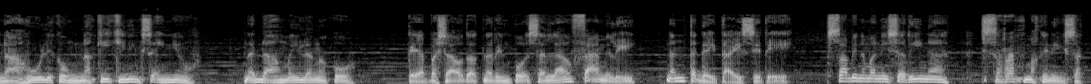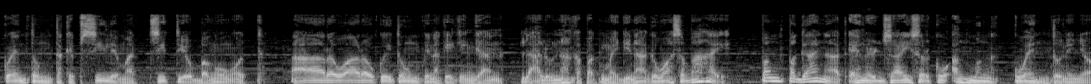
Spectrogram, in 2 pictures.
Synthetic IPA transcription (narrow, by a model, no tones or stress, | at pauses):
naɦuːlɪkoŋnɐkikɪnɪɡsɐʔɪɲo̞ | nɐd̪amɐjlɐŋɐko̞ | kɐja̰ʔpɐʃaːʔot̪ʔot̪̚nɐɾɪnpo̞sɐlawfa̰mɪlḭ | nɐŋt̪ɐɡɐjt̪a̰jsɪt̪ḭ | saːbɪnɐmanːisɐɾiːnɐ | sɐɾap̚mɐkɪnɪɡsɐkwɛnt̪o̞ŋt̪ɐkɛpsilɛ̰mʔɐ̰t̪̚sit̪jo̰bɐ̰ŋṵːŋo̰t̪̚ | ʔaɾɐwʔaːɾɐwkoʔɪt̪o̞ŋpɪnɐkḭkɪ̰ŋɡa̰nlʔa̰ːlʊ̰nɐkɐpaɡ̚mɐ̰jɡɪnaːɡɐwasɐbaːɦɐ̰j | pɐmpɐɡaːnɐ̰ʔːt̪ʔɛnɛɹd͡ʒajsɛɾko̞ʔɐŋmɐŋakwɛnt̪o̞̰nɪ̰ɲʔo̞̰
